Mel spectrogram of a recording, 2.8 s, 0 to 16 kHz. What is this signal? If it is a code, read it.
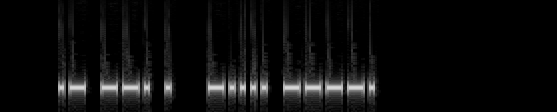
Morse code, heard as a keyed tone, about 46 wpm, 700 Hz. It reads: AGE 69
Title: Practice QSO - Exchange 3 - More Info - 45wpm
